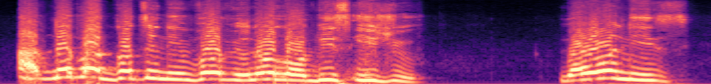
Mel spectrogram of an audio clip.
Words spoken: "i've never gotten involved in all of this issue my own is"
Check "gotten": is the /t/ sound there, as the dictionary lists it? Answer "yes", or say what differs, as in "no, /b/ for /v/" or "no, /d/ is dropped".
yes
